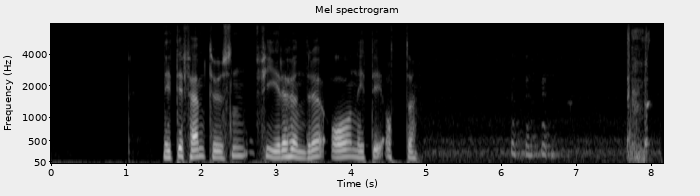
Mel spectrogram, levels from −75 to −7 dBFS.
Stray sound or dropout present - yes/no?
yes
